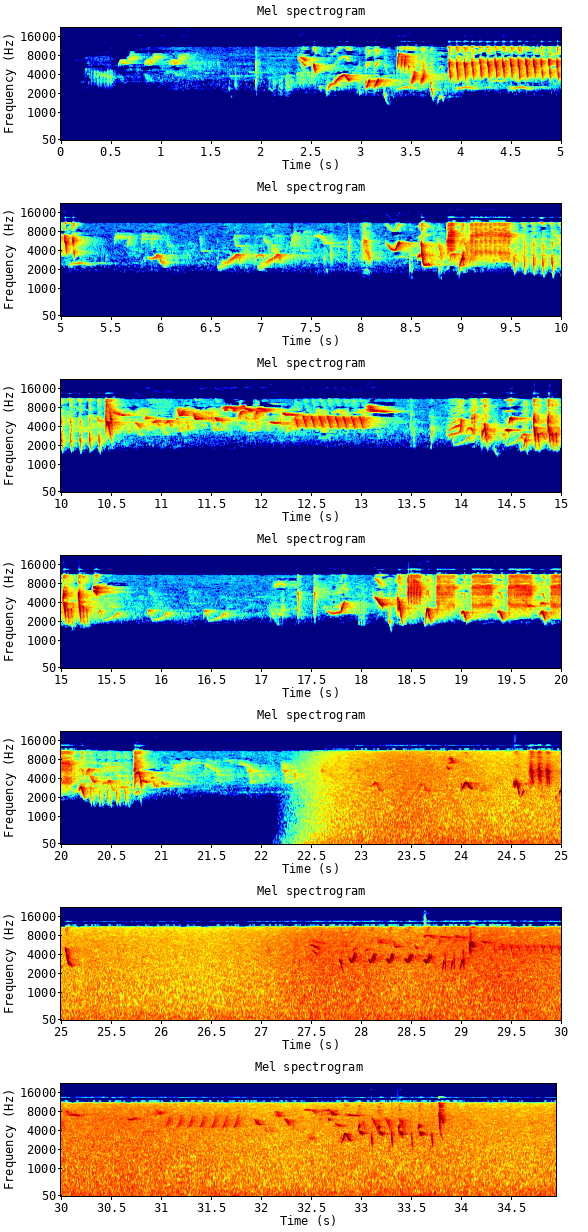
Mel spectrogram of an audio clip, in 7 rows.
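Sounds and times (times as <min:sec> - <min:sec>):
songbird chirping and trilling: 0:00.3 - 0:22.5, 0:27.6 - 0:33.9
steady rushing noise: 0:22.3 - 0:34.9.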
